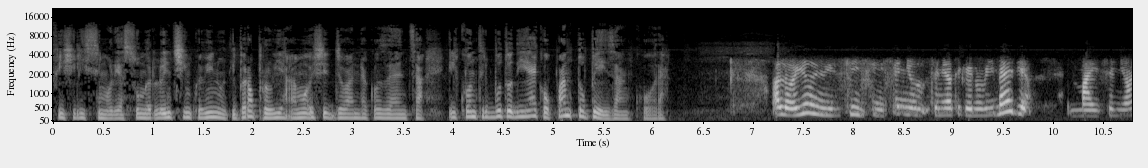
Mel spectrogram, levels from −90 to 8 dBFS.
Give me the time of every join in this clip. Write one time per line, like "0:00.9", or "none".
none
